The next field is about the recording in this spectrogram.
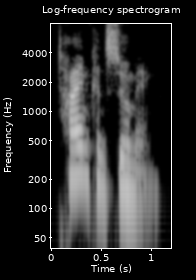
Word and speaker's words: time-consuming: The stress should be on the second syllable in consuming. Time-consuming.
